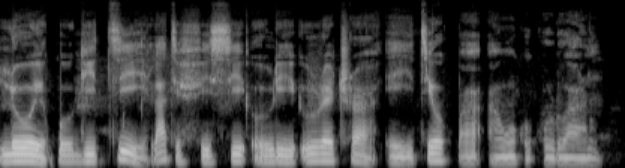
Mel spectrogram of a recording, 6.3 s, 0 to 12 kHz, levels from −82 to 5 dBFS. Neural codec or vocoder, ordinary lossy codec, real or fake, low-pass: none; none; real; none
